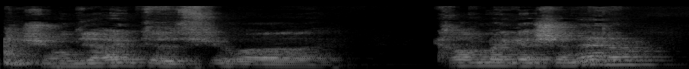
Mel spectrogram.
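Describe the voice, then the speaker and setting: A man teaching a relaxed live workout class at home, counting reps aloud and joking with viewers. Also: on the high side, moderate pace, noisy background. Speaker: Krav Maga instructor. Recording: echoey room, from far off.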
